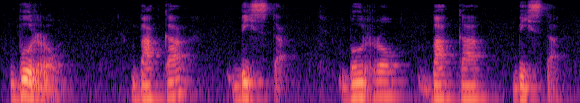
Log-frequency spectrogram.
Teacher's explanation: the B and the V sound exactly the same in Spanish.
